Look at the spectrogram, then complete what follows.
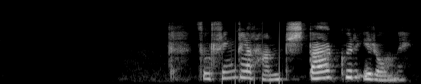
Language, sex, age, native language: Icelandic, other, 12, Icelandic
